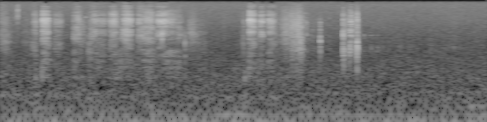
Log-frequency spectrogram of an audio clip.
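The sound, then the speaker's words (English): A pen scratches across paper as someone writes a note, in quick, faint strokes that come in uneven clusters with short pauses, and no one talks. “Can you write that down before you go?”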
